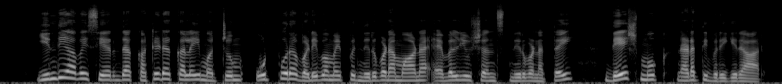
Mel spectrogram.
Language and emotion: Tamil, neutral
